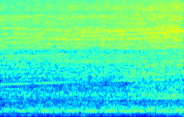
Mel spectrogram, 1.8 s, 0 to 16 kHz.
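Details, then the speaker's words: Neato robot vacuum four days after replacing its electrolytic capacitors (mainly C10 100uF 25V), which fixed a dim green light and refusal to start: steady mid-pitched motor hum with soft brushy whir, starting straight away and cleaning normally. "The green light is still on, fully strong. Doesn't seem to have frozen. Comes on straight away. And off she goes."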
